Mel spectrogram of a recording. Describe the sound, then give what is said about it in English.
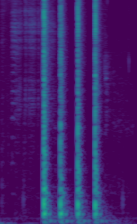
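Four firm, evenly spaced knocks on a wooden door, fairly loud, each a sharp thud with a short decay, followed by quiet. “And about a week after that, a week after that incident happened, there was a knock on the door.”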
